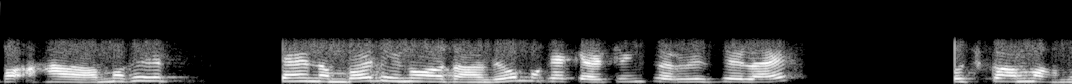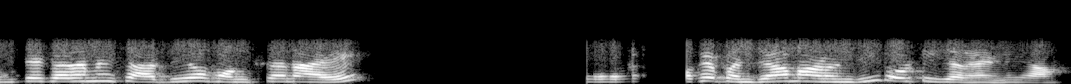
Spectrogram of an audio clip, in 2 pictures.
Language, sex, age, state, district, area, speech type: Sindhi, female, 45-60, Maharashtra, Thane, urban, conversation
